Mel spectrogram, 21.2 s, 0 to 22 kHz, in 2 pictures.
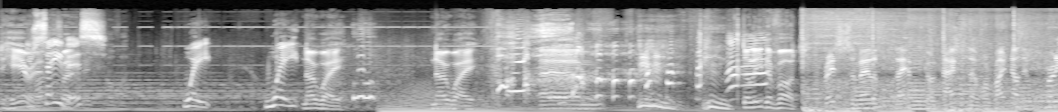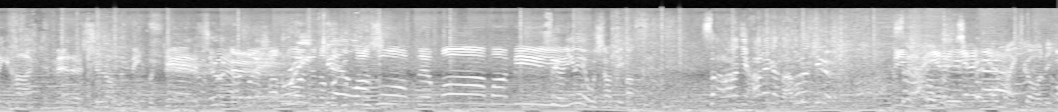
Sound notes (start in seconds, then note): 5.0 laughing; 8.6 intense music; 13.4 speaking foreign language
